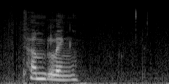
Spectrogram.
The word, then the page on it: tumbling: American English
